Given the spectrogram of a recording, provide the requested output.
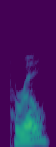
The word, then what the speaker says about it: Poirot: Poirot. Perot. Okay. Poirot. Well, you get a little. It's not Ross Perot. Yeah.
